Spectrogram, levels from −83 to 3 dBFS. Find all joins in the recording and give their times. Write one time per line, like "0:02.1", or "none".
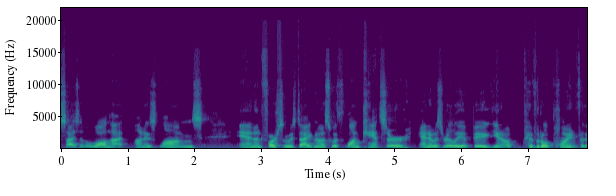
0:05.2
